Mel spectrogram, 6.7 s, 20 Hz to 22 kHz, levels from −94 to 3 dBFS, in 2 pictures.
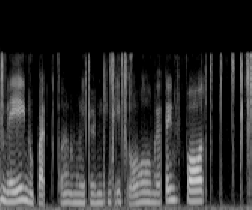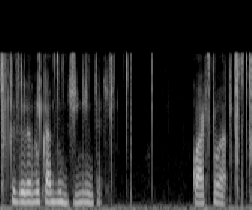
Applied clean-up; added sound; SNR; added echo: neural diffusion model UNIVERSE++.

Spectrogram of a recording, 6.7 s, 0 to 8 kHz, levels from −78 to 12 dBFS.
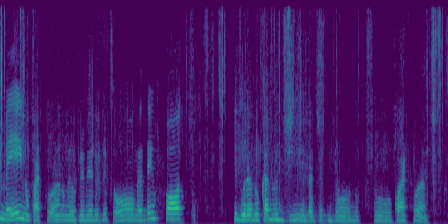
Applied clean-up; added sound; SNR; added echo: neural mask model RNNoise.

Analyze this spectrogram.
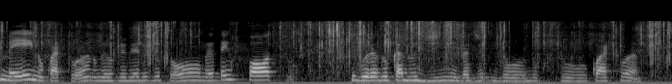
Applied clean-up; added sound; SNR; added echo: none; Crumpling, crinkling; 7 dB; none.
